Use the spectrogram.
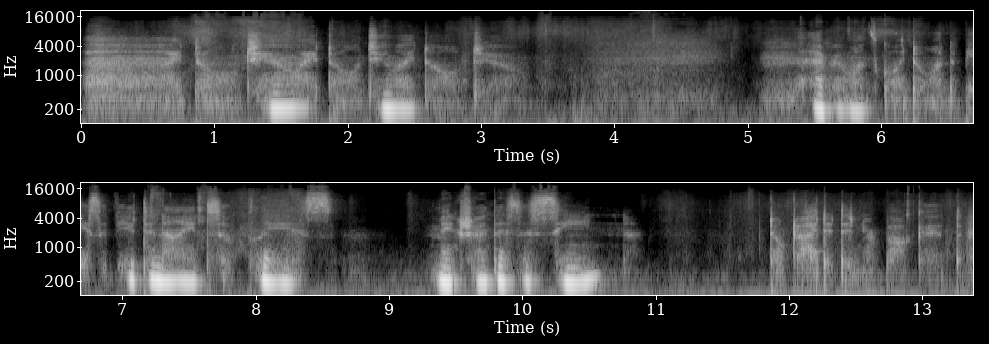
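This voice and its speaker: A woman playing a seductive, possessive female vampire in an ASMR roleplay, teasing and doting in a soft, breathy whisper. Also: medium pitch, level tone, lightly acted. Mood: fond, scolding. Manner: teasing, doting, slow and deliberate.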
